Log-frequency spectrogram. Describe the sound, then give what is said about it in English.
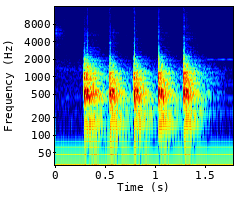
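Five firm knocks on a wooden front door in a steady, evenly spaced rhythm, each with a sharp attack and short resonant decay, fairly loud with no voices. “Imagine being woken up at 2 a.m. from a knock at your front door.”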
